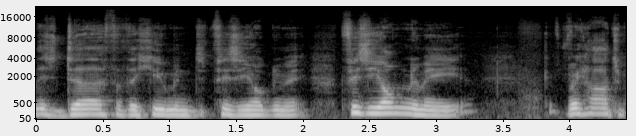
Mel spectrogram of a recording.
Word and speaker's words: physiognomy: Oh, and this dearth of the human physiognomy, very hard to pronounce. It's actually really a silent G, I think, like in gnome, but I always end up saying the G.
